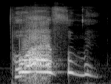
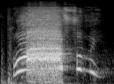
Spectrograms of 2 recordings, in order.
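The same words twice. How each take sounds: First: Very high squeaky mock plea; dying plea. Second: Loud mock wail; dying plea shouted. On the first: Chica dying and begging for prayers, very high squeak. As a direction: squeak it like a cartoon character going down. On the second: Chica dying, loudly wailing for prayers. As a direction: belt the plea out as she goes. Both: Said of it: "She would just die like".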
